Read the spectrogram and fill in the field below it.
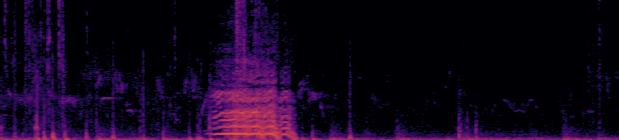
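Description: A horse whinnies in a video game, one clear rising-and-falling neigh of about a second in the middle, set among faint clip-clop hoofbeats and soft game background sounds.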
